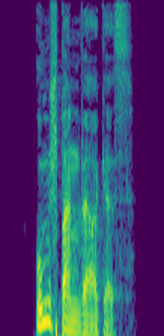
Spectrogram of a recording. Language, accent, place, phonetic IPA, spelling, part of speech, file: German, Germany, Berlin, [ˈʊmʃpanˌvɛʁkəs], Umspannwerkes, noun, De-Umspannwerkes.ogg
- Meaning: genitive singular of Umspannwerk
